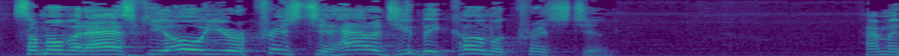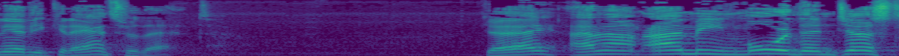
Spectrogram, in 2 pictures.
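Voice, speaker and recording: A high-voiced man preaching a sermon in a church, pressing his congregation with short repeated commands. He keeps asking them questions, and he is out of breath. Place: church sanctuary.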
